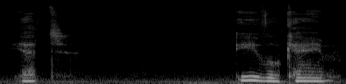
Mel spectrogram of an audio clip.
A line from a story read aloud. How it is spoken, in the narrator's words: answered Legolas sadly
